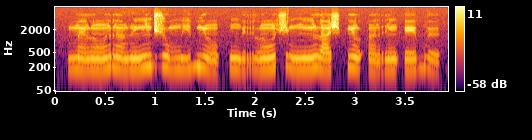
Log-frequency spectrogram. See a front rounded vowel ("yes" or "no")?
no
